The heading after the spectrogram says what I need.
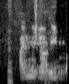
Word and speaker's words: Animashaunhabeb: Can you pronounce that for us? Animation Habib 5.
